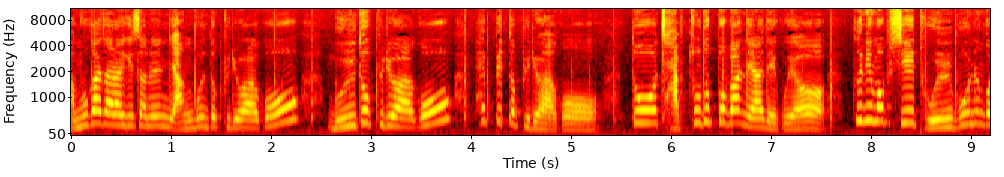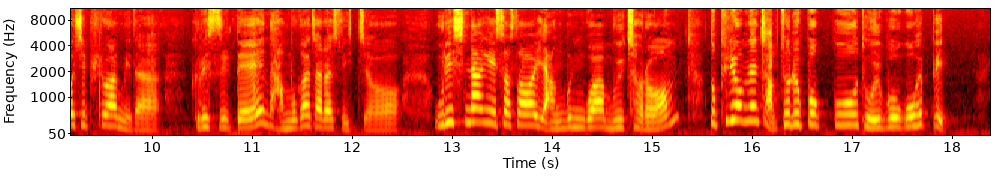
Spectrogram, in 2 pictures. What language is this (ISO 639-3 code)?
kor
